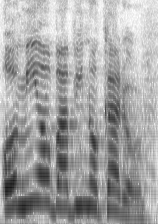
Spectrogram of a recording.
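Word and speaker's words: O mio babbino caro: A ver, Isaías, se lo digo bien porque me he ido a la UBI por decir esto mal la semana pasada. O mío, babino caro.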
